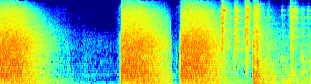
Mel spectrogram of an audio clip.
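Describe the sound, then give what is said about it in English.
Gunshots are fired to blow the handle off a weak-looking bank vault: three loud, sharp blasts, each ringing briefly, then several smaller metallic cracks. “Stand back. I think I can shoot that handle off.”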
